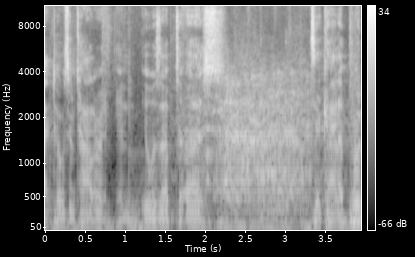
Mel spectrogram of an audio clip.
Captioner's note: laughing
